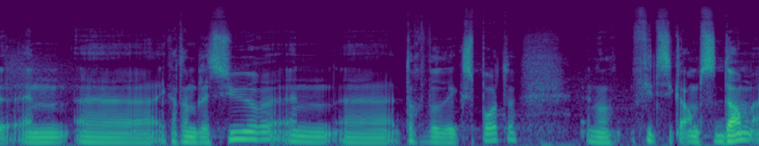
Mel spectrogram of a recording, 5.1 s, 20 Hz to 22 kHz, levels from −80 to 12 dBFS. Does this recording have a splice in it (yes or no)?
no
